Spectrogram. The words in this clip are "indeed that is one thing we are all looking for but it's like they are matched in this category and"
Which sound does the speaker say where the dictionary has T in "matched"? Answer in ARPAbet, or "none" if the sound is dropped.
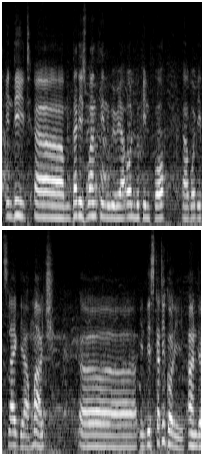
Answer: none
